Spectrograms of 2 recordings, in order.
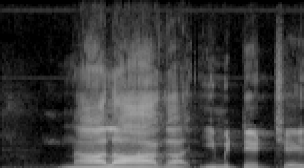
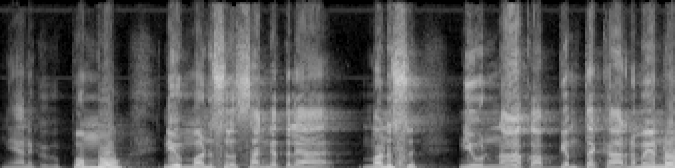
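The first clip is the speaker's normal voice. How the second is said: loud stern rebuke to Peter; 5 semitones higher, 11 dB louder than usual. Retold or imitated. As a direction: drive him back with a loud rebuke. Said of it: "ఆయన పేతురు వైపు తిరిగి". (పేతురును గద్దిస్తూ బిగ్గరగా కఠినమైన మందలింపు)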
